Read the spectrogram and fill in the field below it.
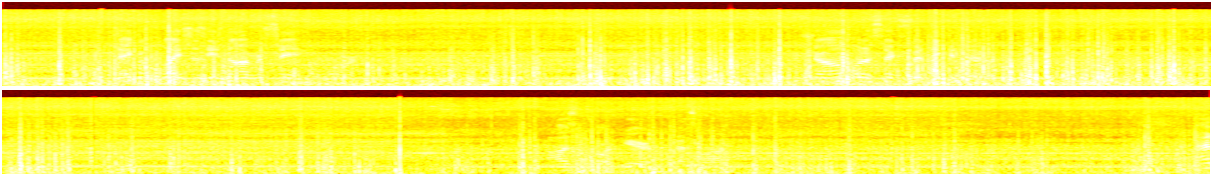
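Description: A Kawasaki KLR motorcycle engine drones steadily while riding in high gear, mixed with heavy wind buffeting on the microphone throughout.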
